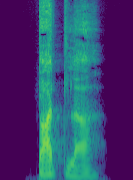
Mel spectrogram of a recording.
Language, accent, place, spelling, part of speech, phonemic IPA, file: German, Germany, Berlin, Butler, noun, /ˈbatlɐ/, De-Butler.ogg
- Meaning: A butler, chief male servant, majordomo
